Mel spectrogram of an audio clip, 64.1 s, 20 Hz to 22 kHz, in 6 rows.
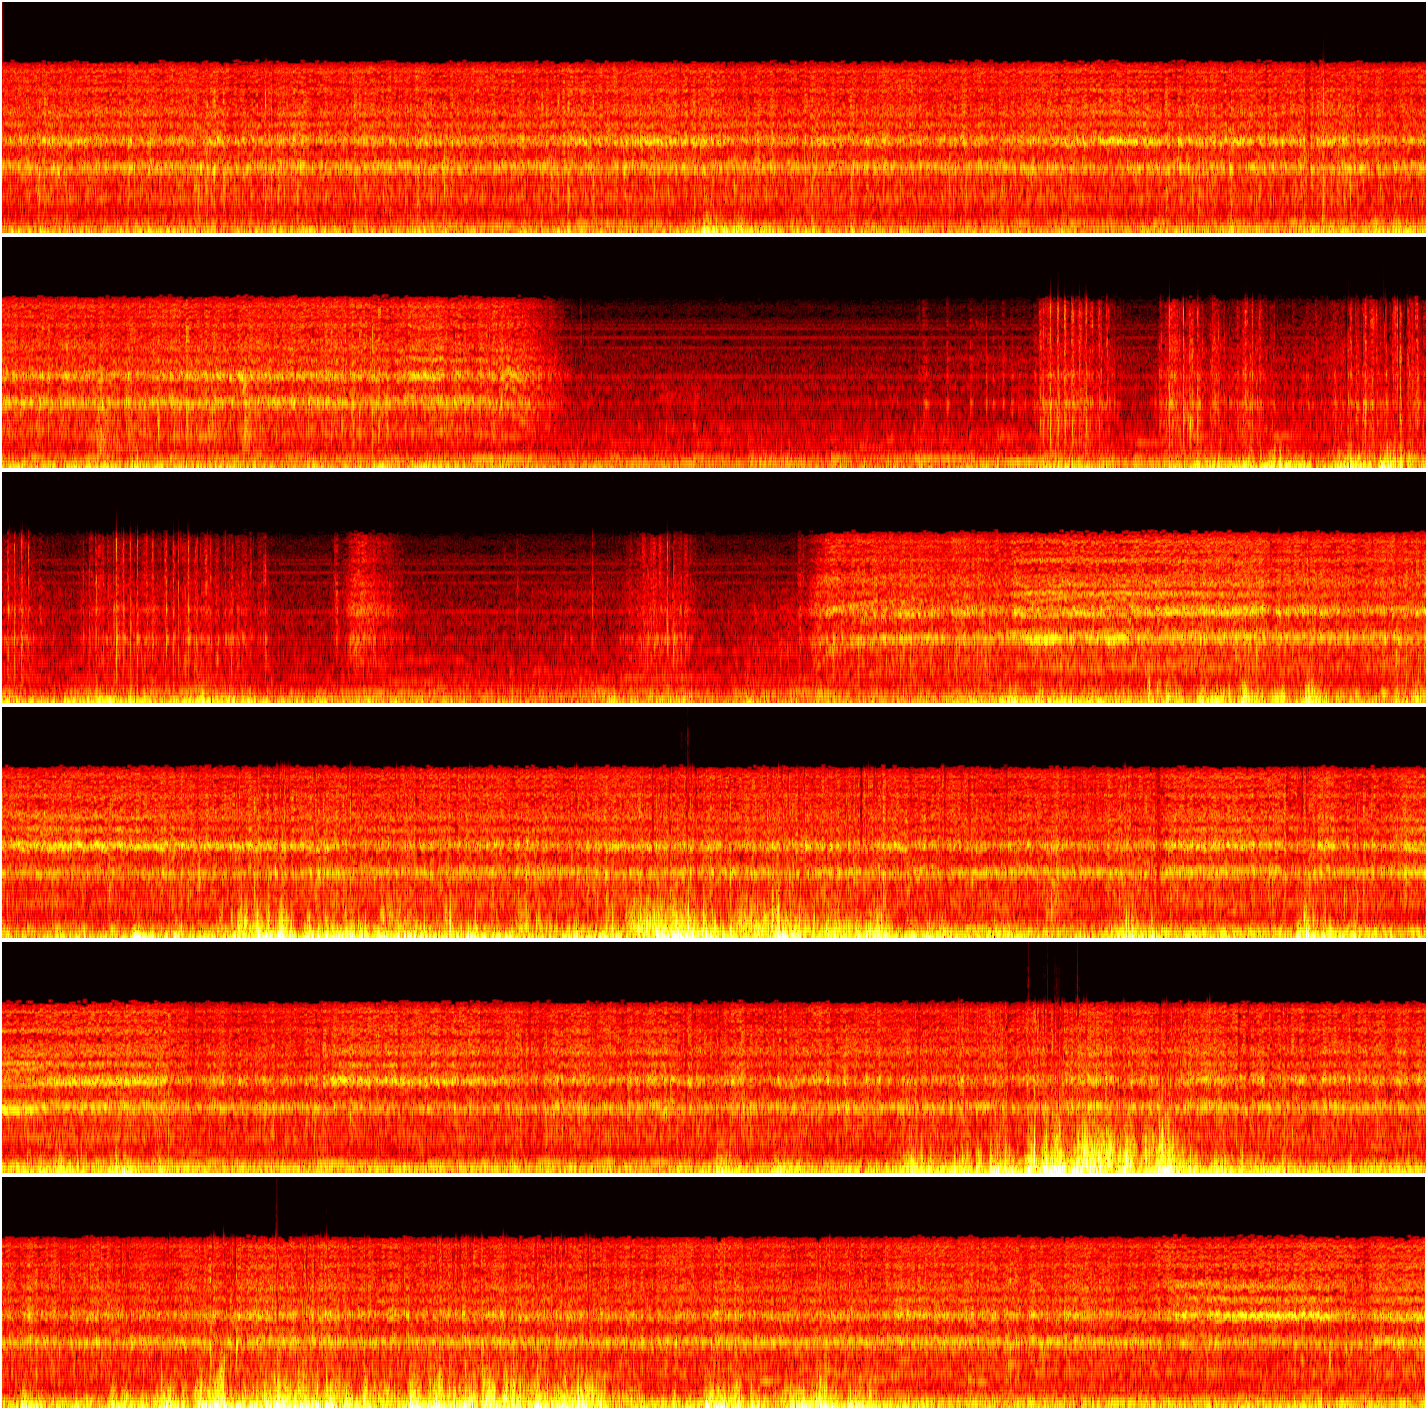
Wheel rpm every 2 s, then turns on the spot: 160, 160, 160, 160, 160, 160, 160, 50, 0, 20, 20, 20, 10, 40, 150, 160, 160, 160, 160, 160, 160, 160, 160, 160, 160, 160, 160, 160, 160, 160, 160, 160.
18-24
